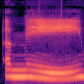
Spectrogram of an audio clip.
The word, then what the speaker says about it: ami: for a future book a me which means friend but then everybody will read it as Amy so it won't it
